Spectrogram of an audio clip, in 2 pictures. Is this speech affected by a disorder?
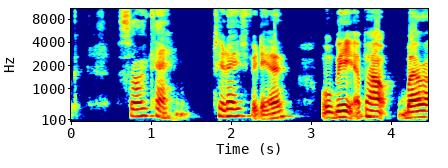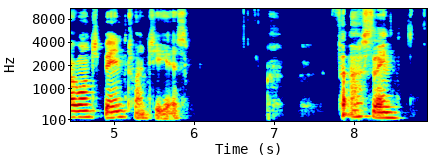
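Yes: cerebral palsy; not fully independent.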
